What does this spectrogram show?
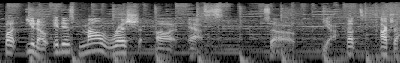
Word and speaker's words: Mauritius: I mean, it's kind of a little bit crazy to have to say that, but you know, it is Mauritius.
